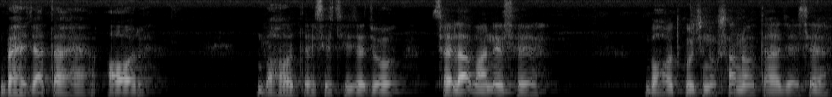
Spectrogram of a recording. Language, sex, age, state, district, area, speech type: Urdu, male, 18-30, Bihar, Darbhanga, rural, spontaneous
